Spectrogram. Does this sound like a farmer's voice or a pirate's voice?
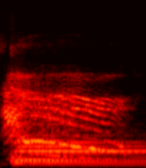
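pirate. It is said in a pirate's voice.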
